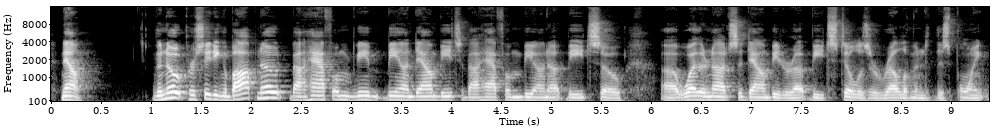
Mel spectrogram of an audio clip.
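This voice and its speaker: A middle-aged man teaching jazz articulation, explaining step by step in a methodical way with frequent restarts. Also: on the high side. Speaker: music teacher. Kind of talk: instructional lesson.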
